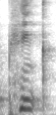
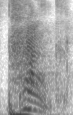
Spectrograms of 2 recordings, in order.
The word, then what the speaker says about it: Pynk: Oh, they're pink doors. Yeah, but it's pank. Okay. Pank. I got you. Because you got to say it like they say it.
